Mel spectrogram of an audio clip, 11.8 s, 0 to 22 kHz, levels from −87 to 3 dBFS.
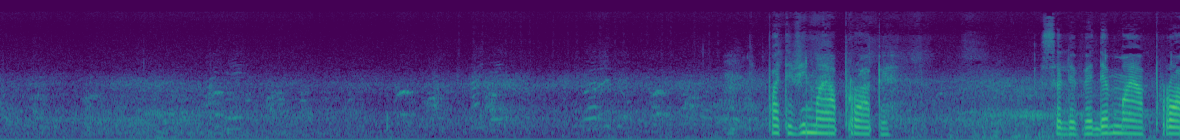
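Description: A galloping dit-dit-dit pattern of short buzzes breaks in from 4.58 s to 7.19 s, sitting roughly 25 dB below the main sound. These are GSM signalling bursts. A nearby 2G phone was sending brief groups of radio bursts while exchanging signalling with its network, and some part of the audio circuit rectified that radio energy. The result was audible interference whose buzz repeats at about 217 Hz, the GSM frame rate.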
